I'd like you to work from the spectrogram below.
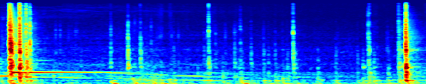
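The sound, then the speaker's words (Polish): Buttons on a tape recorder with a slightly broken cover clunk loudly at the start and again near the end as start is pressed in a demonstration of its mechanism, with a few lighter clicks between, while the motor whirs as a low hum that slowly sinks in pitch. “Też wcisnąłem, silnik się kręci. Dociskam start.”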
